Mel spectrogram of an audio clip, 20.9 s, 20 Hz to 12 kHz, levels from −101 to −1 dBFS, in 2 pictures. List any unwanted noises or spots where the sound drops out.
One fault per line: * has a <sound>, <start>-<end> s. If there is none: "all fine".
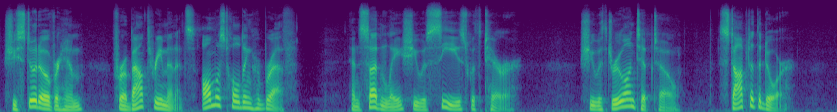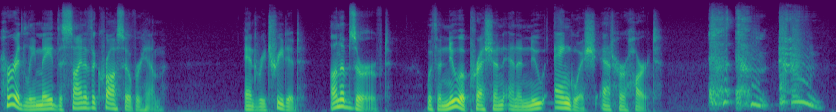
* has a throat clearing, 19.3-20.8 s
